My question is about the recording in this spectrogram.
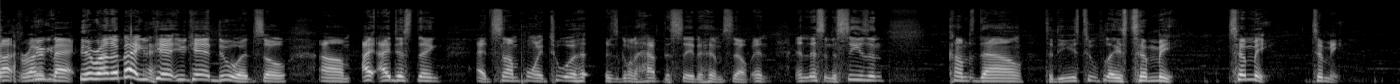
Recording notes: Live at Twin Peaks.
